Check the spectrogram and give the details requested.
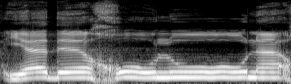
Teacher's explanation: খুলু খু ভারী লু পাতলা।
